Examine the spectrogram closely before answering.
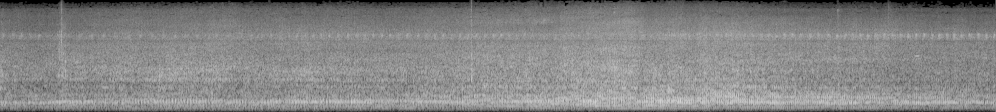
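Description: A motor engine running steadily, its low hum growing a little louder just past the middle and easing off again.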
